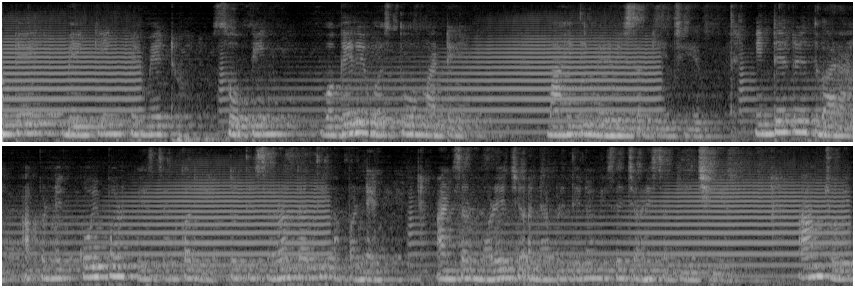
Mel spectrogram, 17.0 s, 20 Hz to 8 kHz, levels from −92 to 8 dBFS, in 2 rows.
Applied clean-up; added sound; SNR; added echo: none; Trumpet; 7 dB; reverberation time 2.3 s.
